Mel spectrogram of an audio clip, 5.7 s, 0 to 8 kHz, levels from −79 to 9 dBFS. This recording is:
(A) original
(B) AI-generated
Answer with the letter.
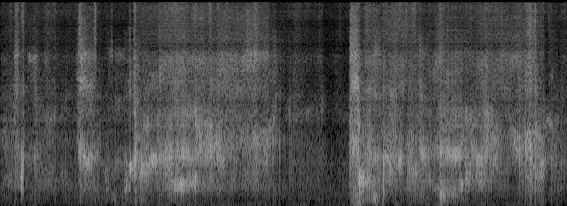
B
